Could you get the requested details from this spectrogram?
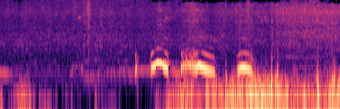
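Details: Spotted dove, locally tekukur, recorded as a lure to get other doves singing: a faint drawn-out coo, then loud clipped coo notes rising and falling, ending in a longer sliding note, over low rumbling background noise.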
